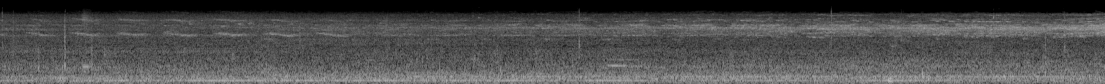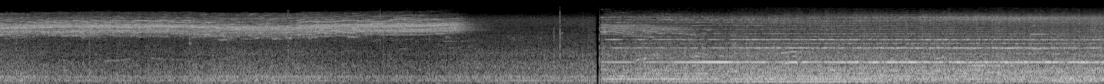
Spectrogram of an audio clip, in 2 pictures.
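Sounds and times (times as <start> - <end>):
train running past: 16.8 - 22.0
steady hum with tones: 16.9 - 22.0
high hissing squeal: 17.1 - 22.0.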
